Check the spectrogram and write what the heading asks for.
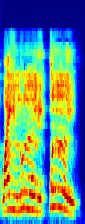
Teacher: Dibacanya itu nun matinya itu dimasukkan ke bunyi huruf ro dan lam itu tanpa dengung. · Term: idgham bila gunnah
